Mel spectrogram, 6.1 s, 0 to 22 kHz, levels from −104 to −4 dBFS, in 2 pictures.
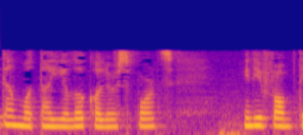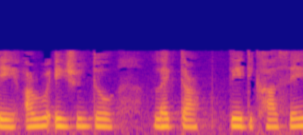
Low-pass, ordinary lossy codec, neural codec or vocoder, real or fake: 5.4 kHz; MP3, 24 kbps; codec, 16 kHz, 0.3 kbps, FocalCodec; fake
